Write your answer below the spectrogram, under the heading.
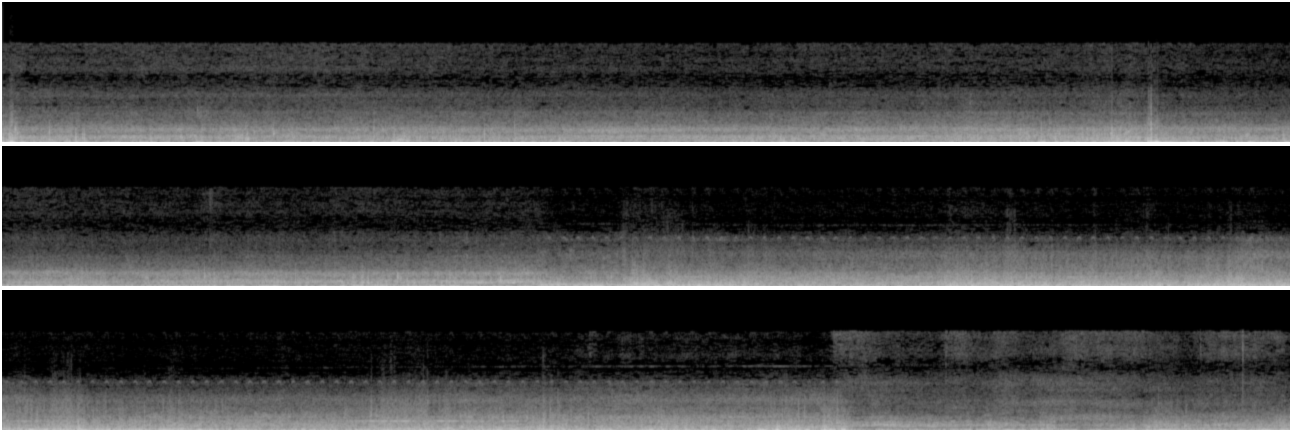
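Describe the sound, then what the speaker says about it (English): Wind gusting steadily outdoors beside a truck stop in Indiana, a constant broadband rumble and buffeting against the microphone that holds for the whole stretch with no talk over it. "The wind is kind of blowing a tad"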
